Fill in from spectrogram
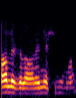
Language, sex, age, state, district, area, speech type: Bodo, male, 60+, Assam, Chirang, rural, conversation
